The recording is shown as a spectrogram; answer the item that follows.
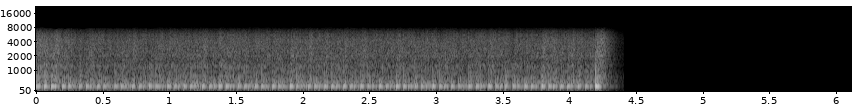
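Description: Suspense drum-roll sound effect: a steady snare roll of about four seconds that ends on a final hit and cuts off suddenly.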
